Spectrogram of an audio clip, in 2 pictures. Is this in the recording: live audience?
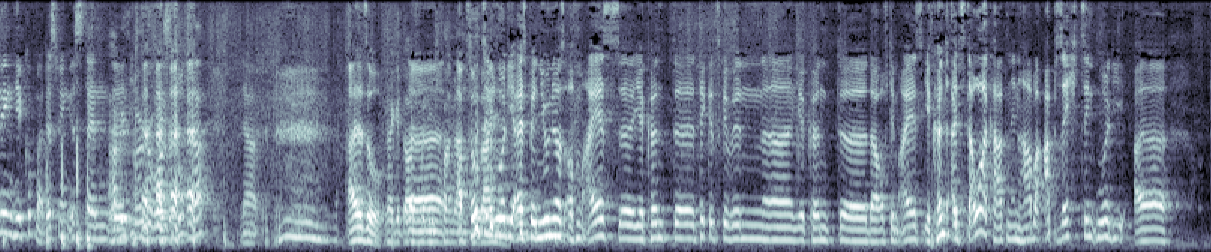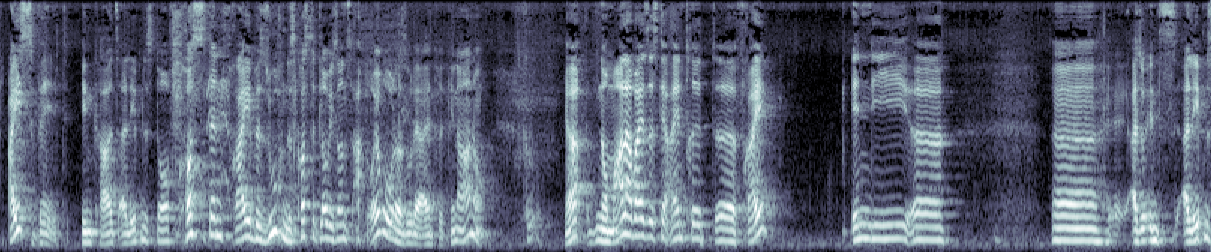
yes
